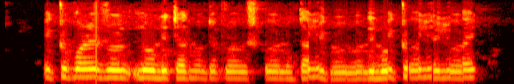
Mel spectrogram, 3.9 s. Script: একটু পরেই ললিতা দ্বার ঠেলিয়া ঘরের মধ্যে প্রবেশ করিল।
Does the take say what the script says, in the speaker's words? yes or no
no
